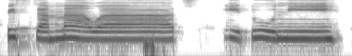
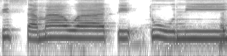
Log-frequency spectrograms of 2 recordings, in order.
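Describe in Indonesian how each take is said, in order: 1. Kata samawat berakhir terputus sebelum kata berikutnya. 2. Kata samawat tersambung langsung ke kata berikutnya.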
